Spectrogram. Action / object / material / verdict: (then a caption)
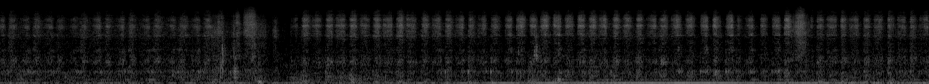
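scrape / wooden colored pencil on a paper coloring book page / paper / none. A green wooden colored pencil is rubbed vigorously back and forth on an open paper coloring book page lying on a table, shading the rabbit's nose area. The sound is a continuous, bright, scratchy rub with rhythmic strokes over a faint steady low hum.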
